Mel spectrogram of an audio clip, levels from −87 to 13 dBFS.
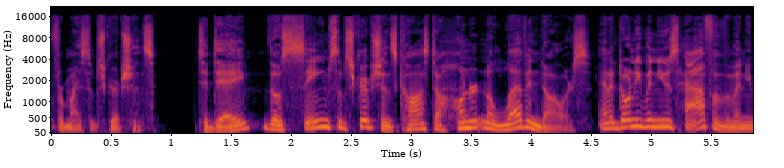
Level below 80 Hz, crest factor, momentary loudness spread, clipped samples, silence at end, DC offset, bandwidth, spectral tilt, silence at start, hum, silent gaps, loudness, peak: -56 dBFS; 12 dB; 7 LU; under 0.1%; 0 s; under 0.1%; 17 kHz; -4.5 dB/octave; 0 s; none; 0.97-1.19 s; -23 LUFS; -10 dBFS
